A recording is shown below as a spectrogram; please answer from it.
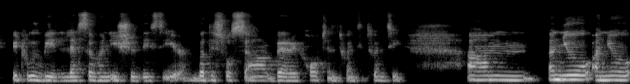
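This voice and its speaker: A woman's voice: lowish voice, a little mellow. Hesitant woman presenter. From Bulgaria. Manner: hesitant, halting delivery with many pauses. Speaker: seminar presenter. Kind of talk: informal slide presentation.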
